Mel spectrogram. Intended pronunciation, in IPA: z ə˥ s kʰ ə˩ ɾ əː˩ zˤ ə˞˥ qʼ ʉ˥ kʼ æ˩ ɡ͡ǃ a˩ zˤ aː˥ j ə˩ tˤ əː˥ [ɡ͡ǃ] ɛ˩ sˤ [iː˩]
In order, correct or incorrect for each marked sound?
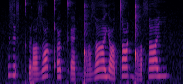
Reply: correct, incorrect

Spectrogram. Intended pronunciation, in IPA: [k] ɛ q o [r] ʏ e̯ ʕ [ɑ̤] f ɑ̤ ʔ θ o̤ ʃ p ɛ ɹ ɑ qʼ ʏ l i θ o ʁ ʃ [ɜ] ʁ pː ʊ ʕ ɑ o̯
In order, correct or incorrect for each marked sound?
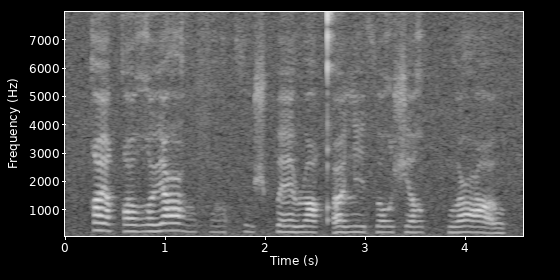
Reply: incorrect, incorrect, correct, correct

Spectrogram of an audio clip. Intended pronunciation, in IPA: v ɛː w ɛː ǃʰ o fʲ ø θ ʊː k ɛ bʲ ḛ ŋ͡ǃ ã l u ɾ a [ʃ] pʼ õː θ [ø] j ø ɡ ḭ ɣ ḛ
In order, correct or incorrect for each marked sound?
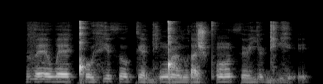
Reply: correct, correct

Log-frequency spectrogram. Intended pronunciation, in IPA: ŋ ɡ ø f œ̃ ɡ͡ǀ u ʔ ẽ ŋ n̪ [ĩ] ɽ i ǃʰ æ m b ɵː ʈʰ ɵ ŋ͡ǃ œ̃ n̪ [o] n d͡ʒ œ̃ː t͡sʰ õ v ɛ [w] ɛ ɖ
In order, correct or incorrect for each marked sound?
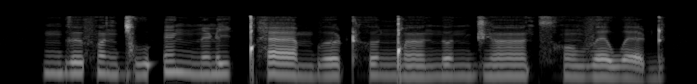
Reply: correct, incorrect, correct

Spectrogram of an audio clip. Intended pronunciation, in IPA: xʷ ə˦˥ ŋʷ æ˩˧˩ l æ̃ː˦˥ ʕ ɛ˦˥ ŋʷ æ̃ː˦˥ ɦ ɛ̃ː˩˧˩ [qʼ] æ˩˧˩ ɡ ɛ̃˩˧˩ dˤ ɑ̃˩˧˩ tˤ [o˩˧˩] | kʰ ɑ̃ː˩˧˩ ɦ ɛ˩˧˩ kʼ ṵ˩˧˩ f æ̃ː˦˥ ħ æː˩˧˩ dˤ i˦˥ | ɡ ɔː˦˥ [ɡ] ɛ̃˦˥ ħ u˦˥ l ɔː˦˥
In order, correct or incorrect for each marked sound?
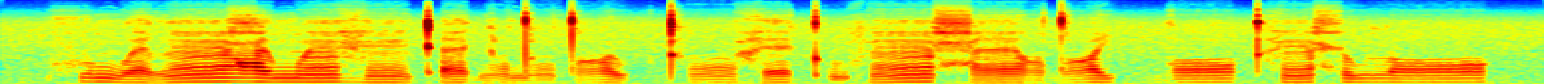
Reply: incorrect, incorrect, incorrect

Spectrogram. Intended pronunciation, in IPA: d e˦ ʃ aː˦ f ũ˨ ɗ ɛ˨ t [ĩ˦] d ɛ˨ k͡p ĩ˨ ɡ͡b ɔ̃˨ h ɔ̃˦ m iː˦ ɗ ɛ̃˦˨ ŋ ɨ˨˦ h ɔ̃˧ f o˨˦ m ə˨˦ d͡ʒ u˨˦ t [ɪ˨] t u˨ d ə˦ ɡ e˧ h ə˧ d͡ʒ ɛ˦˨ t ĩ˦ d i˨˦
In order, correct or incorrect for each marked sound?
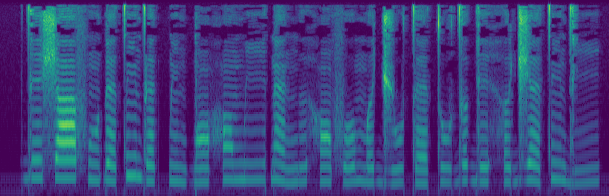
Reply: correct, incorrect

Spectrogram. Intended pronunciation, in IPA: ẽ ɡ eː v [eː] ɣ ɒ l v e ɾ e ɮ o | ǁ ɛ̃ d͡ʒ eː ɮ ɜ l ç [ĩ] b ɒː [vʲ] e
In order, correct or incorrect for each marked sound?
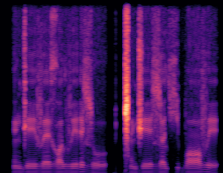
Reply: incorrect, incorrect, incorrect

